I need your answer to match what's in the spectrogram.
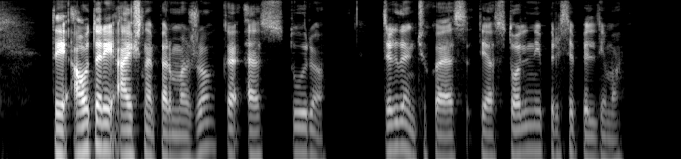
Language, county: Lithuanian, Tauragė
